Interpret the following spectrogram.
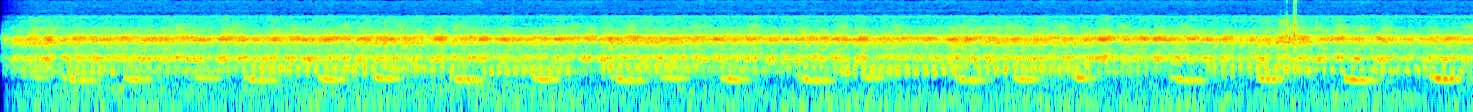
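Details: Frogs calling in a forest: a steady row of short, low, upward-flicking croaks about three per second rides over a dense, unbroken chorus of higher buzzing and trilling bands.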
